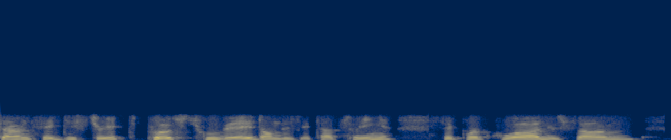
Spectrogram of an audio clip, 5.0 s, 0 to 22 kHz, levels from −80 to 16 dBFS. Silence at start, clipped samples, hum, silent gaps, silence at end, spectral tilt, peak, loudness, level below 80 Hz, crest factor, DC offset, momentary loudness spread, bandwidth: 0 s; under 0.1%; none; none; 0.3 s; -11 dB/octave; 0 dBFS; -20 LUFS; -76 dBFS; 18 dB; under 0.1%; 9 LU; 4.2 kHz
